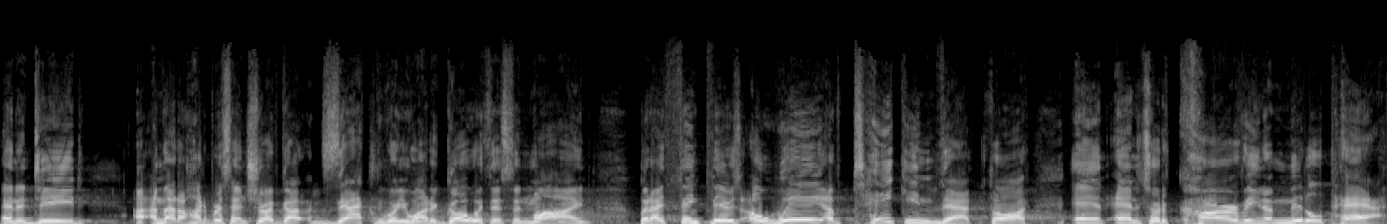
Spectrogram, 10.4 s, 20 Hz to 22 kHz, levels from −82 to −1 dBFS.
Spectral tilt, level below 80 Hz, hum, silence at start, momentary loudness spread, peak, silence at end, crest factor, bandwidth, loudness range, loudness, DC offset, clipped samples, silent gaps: -5.5 dB/octave; -52 dBFS; none; 0 s; 6 LU; -6 dBFS; 0 s; 12 dB; 17 kHz; 1 LU; -17 LUFS; under 0.1%; under 0.1%; none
